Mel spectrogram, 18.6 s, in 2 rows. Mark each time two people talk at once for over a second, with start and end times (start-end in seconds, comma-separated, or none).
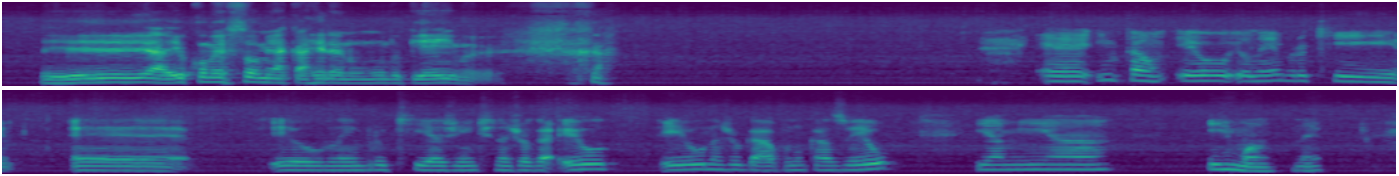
none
